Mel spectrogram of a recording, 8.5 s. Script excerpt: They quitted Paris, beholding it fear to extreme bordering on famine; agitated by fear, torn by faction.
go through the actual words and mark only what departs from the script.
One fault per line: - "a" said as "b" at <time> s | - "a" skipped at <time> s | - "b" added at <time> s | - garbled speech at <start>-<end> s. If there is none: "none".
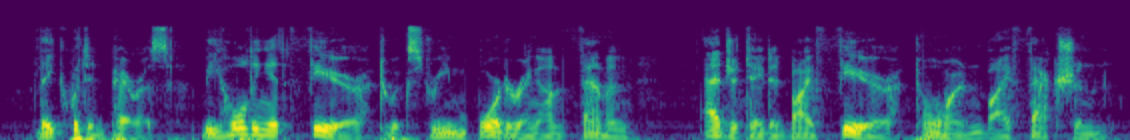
none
